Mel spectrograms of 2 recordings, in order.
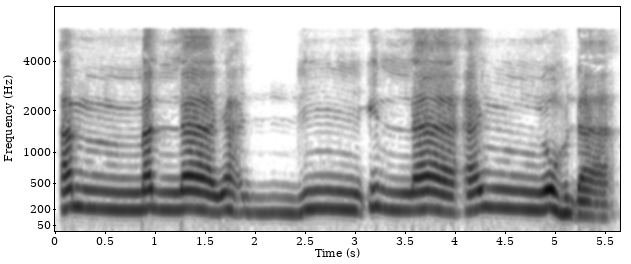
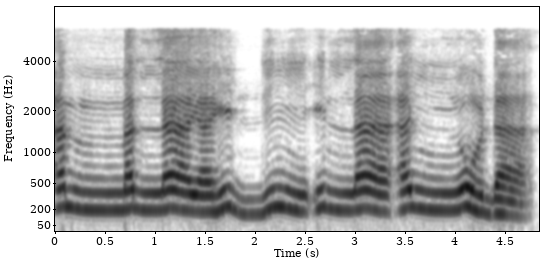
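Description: First: يهدي with the vowel after h barely sounded; slow recitation, snatch the a after h in يهدي, double the d; hidden fatha on ha. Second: Said in the usual way. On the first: Shown as a demonstration. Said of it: "قرأ الدوري بإخفاء فتحة الهاء هكذا". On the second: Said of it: "بإخفاء فتحة الهاء".

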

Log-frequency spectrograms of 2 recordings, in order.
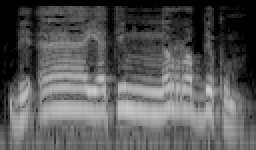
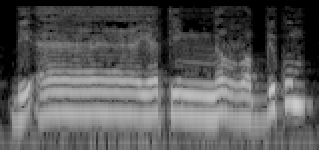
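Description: First: Said in the usual way. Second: بآية with the vowel after the hamza held medium long, very slow; medium lengthening. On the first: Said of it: "فتكون هكذا". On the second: Shown as a demonstration. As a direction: stretch the آ in بآية moderately. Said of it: "جرى القارئ على التوسط".

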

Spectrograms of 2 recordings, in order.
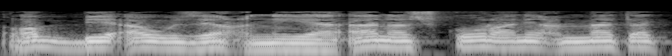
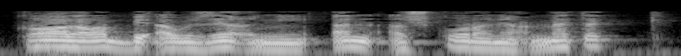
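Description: First: "أوزعني" ending in an open -niya; fatha on ya. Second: Said in the usual way. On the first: Shown as a demonstration. Teacher demonstrates Warsh's reading, "أوزعني" said with final -ya. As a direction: recite "أوزعني" as awzi'niya, running on into the next word. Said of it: "بفتح الياء هكذا".

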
